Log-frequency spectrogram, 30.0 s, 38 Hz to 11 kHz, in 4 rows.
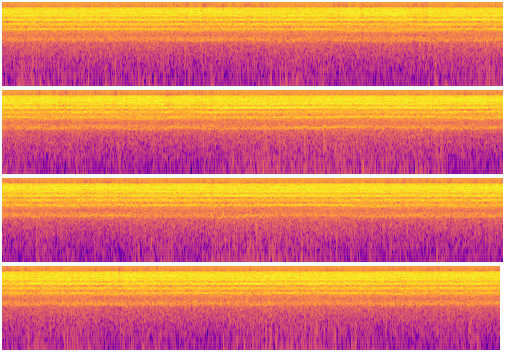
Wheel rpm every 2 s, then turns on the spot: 230, 230, 230, 220, 220, 220, 220, 220, 230, 230, 230, 230, 230, 230, 230.
none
